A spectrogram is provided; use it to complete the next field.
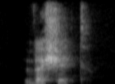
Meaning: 1. young cow, calf 2. calfskin 3. type of dice game
- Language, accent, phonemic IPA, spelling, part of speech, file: French, France, /va.ʃɛt/, vachette, noun, LL-Q150 (fra)-vachette.wav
